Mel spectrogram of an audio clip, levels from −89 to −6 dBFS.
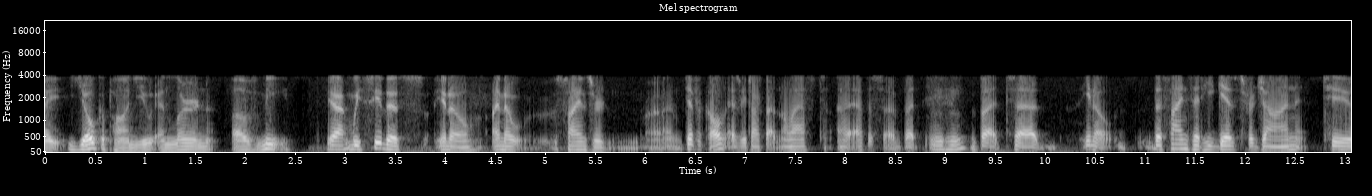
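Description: Right from the start, the whole clip carries the sound of Dialogic VOX ADPCM. Everything above about 3.9 kHz is gone, so the speech has that narrow phone-line quality, and there's a gritty hiss that rides along with it. That comes from squeezing each sample into a 4-bit step that only tracks the change from the last one. The 32 kbps rate points to 8,000 samples a second, and the damage is plainly audible.

Then, just after "i know signs are", at 6.18 s, the rest of the clip through to the end plays as a section at the wrong speed. It runs 1.12 times too fast, so the pitch jumps up about two semitones and the delivery sounds rushed and a bit chipmunky. Speed and pitch move together here, which points to playback being likely stretched to the wrong clock rather than any pitch processing.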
